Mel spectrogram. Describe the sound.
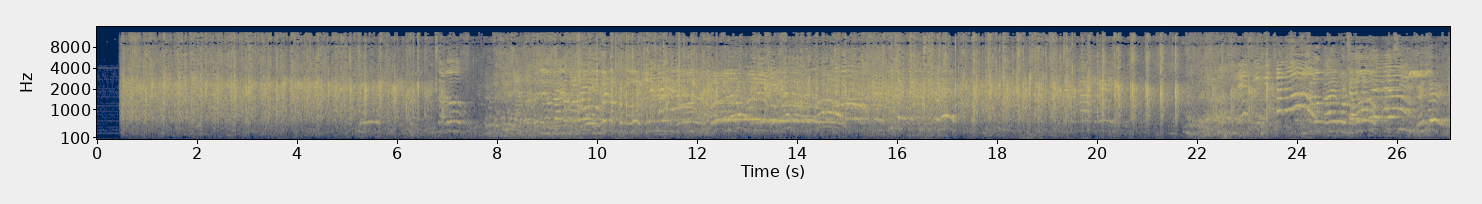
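A stadium crowd shouts and cheers in a loud, continuous roar, briefly dipping early on before surging back, with massed voices rising into chant-like shouts of "fíchalo" (sign him) near the end, as Cristiano embraces someone at his first reunion with Juventus since leaving the club.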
